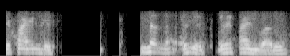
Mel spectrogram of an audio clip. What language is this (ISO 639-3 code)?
snd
